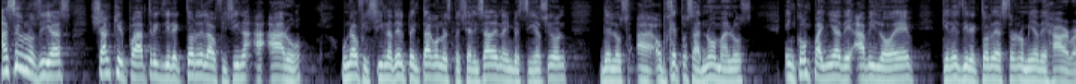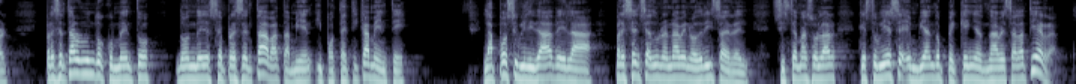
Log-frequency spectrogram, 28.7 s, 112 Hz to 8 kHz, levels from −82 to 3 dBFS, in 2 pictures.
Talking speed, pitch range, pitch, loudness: 135 wpm, 125-150 Hz, 140 Hz, -17 LUFS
